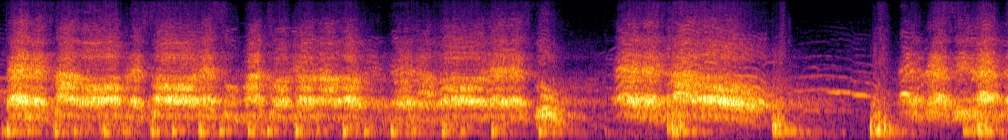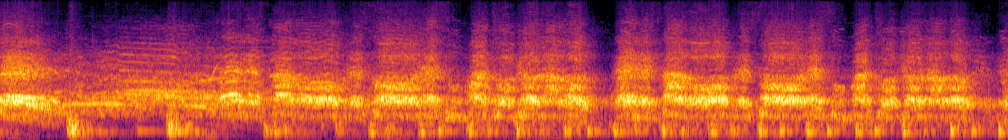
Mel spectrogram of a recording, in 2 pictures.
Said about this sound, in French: C'est le refrain de ce slam écrit et chorégraphié par le collectif féministe chilien Lasthesis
